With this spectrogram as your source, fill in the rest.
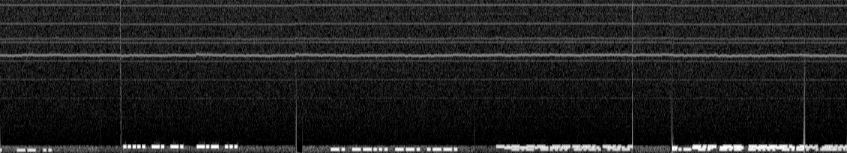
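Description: Morse code tones beep in quick bursts at several different pitches.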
